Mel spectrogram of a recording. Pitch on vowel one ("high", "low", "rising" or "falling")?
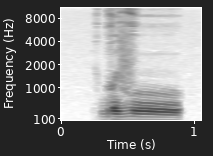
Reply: low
